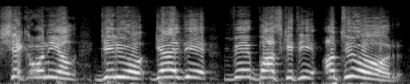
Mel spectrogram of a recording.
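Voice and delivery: loud, drawn-out play-by-play; mock sports commentary. Gamer commentating his own basketball shot, hammed-up commentary. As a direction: build up the throw like a commentator, slowly.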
